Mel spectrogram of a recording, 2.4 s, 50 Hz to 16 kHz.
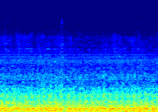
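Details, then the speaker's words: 2008 Honda Civic Hybrid on a test drive; a steady low droning hum under road noise while cruising, which doesn't change when turning. Wheel bearing noise, front or rear not yet identified. "But that noise you hear is a wheel bearing noise."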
